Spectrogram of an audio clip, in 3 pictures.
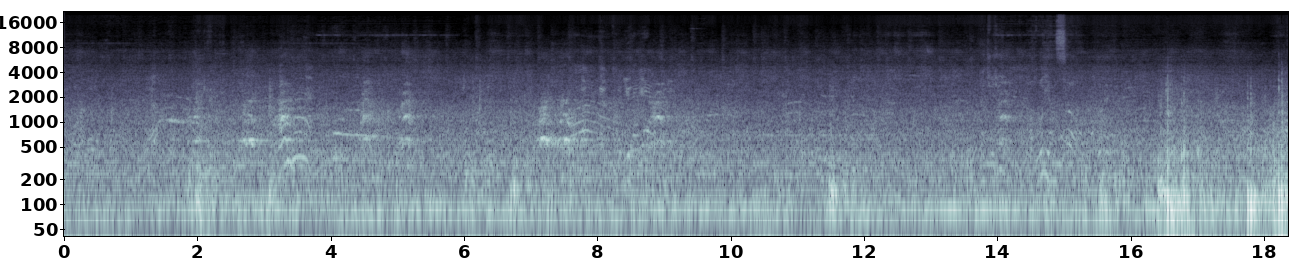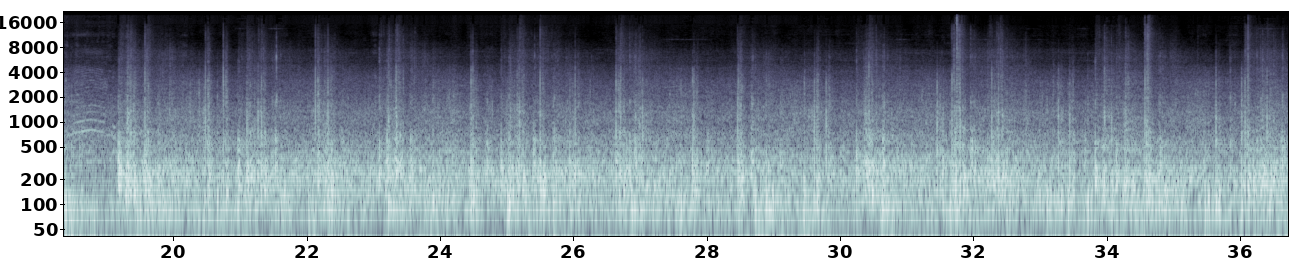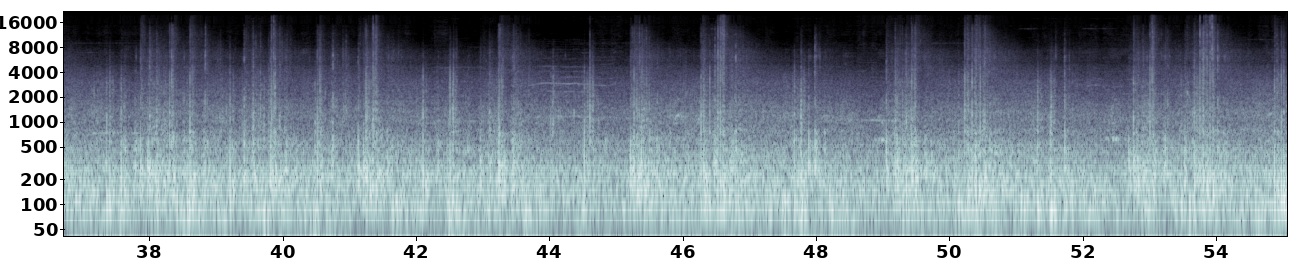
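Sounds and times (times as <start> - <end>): fireworks bangs and crackles: 0.0 - 55.0
low booming: 14.4 - 43.9.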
